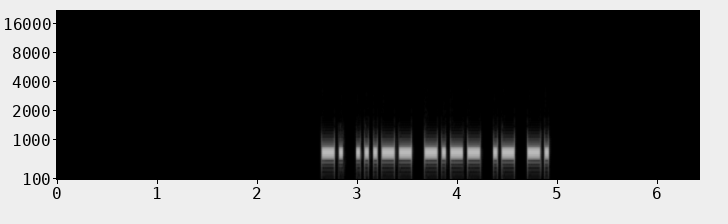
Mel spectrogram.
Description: Morse code, heard as a keyed tone, about 28 wpm, 700 Hz. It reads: N3YAN
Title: USA Call Signs - 5 Characters - Repeated 3x - 28wpm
